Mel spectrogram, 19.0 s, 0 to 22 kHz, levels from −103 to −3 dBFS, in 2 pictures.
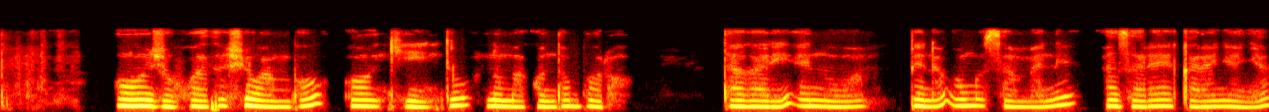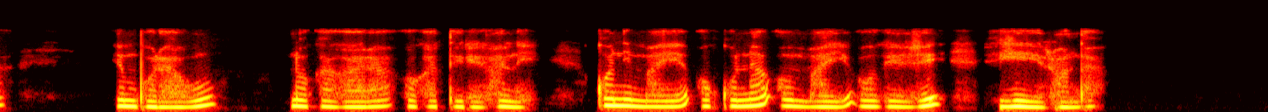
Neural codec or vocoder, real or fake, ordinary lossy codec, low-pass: none; real; Opus, 32 kbps; 7.2 kHz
